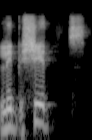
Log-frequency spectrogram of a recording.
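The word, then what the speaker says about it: Lipschitz: kita bahas tentang fungsi lipset lipset bacanya lips gitu ya jika diberikan suatu fungsi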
